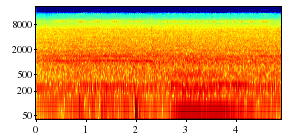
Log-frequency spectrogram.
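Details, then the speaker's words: 1993 Ford Escort LX 1.9 liter after clutch, pressure plate, flywheel, slave and master cylinder and rear main seal replacement with battery disconnected: smooth but fast high idle with a slight tone shift; ECU relearning, idle should come down. "This computer has been unhooked. It's got to relearn itself. It'll come down."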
